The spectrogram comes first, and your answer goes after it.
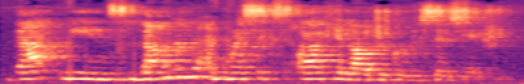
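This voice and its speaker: Heard from far off in a very echoey hall, a woman plays a genteel lady archaeologist in a radio play. She is eager, polite and earnest, with a fairly high voice over faint noise. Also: animated, normal speed, warm tone, natural voice. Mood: earnest, proud. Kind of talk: old-time radio drama acting on stage.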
